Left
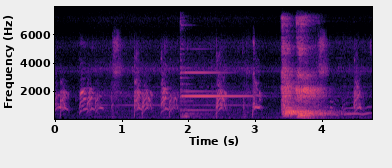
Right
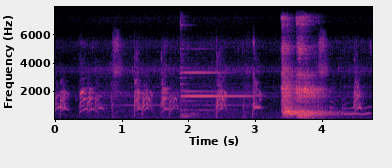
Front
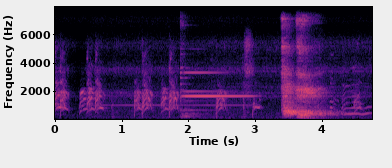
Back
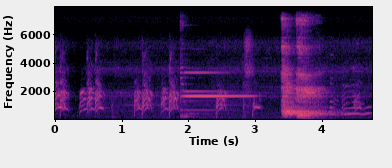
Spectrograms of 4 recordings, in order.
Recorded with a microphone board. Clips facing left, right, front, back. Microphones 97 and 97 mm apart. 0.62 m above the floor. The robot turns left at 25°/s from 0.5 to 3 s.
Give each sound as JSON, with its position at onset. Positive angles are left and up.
{"t": 1.9, "sound": "a guitar", "azimuth_deg": -120, "distance_m": 1.1}
{"t": 3.4, "sound": "throat clearing", "azimuth_deg": -170, "distance_m": 1.2}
